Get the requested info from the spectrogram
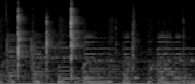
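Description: Background music with a steady beat, over which the plastic lid of a Play-Doh can gives two sharp clicks as it is pried at by hand, the second louder.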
